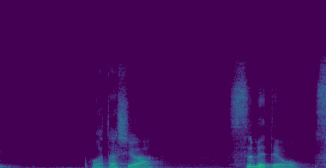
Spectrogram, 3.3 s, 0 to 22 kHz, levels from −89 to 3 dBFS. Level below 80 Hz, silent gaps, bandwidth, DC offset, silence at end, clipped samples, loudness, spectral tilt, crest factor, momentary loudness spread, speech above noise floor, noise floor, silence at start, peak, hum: -78 dBFS; none; 14.5 kHz; under 0.1%; 0 s; under 0.1%; -43 LUFS; -6 dB/octave; 20 dB; 12 LU; 36 dB; -78 dBFS; 0 s; -24 dBFS; none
